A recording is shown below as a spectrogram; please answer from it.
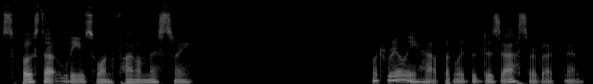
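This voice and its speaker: Male streamer, casual and musing: gravelly, lowish voice, very dry close sound. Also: lively intonation, moderate pace, darkish tone, no room sound. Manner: musing, thinking aloud. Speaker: game streamer. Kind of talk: casual live-stream commentary.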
